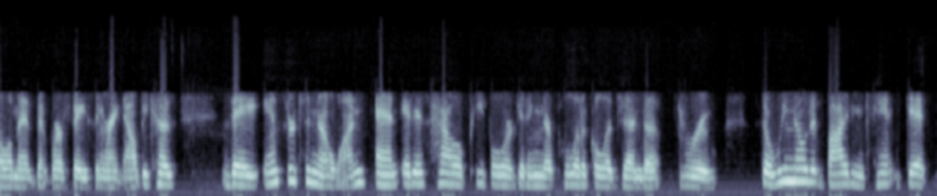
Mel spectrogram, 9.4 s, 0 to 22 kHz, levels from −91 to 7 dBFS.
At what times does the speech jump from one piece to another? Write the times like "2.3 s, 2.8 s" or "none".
3.7 s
